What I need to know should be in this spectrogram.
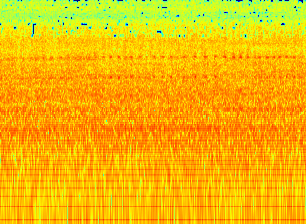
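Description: A racing car engine roars loudly at high speed.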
